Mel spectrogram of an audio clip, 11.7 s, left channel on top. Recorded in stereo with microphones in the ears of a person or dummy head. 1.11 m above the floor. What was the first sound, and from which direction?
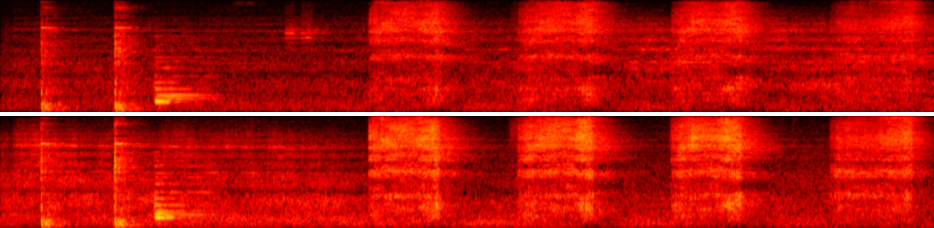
Hammering, 30° right (ahead or behind).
